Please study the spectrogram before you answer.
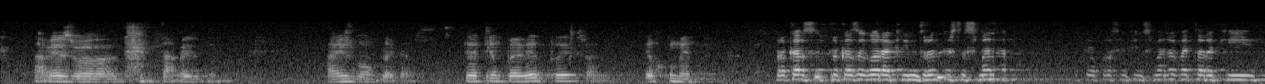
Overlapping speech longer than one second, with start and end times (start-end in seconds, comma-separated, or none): none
